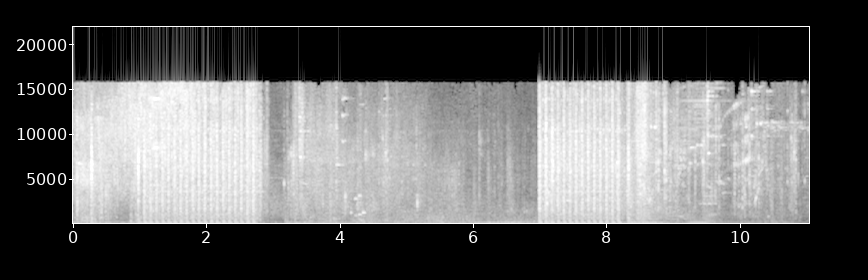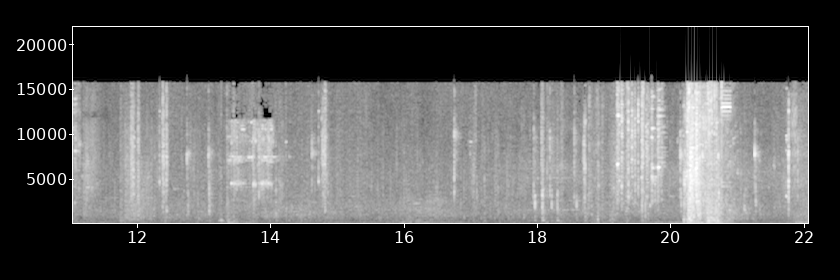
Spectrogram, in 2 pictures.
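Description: Loud booming blasts burst out.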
